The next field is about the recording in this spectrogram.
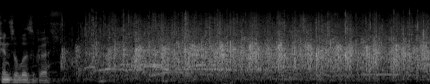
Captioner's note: applause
